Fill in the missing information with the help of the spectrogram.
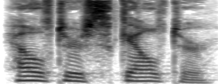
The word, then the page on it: helter skelter: American English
